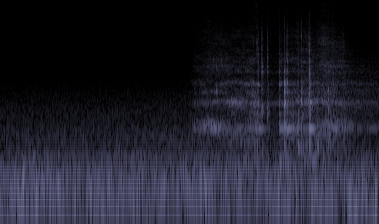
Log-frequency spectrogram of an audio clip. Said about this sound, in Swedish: Jag blundar och känner hur träbiten börjar röra sig under mitt finger igen.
